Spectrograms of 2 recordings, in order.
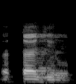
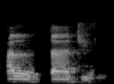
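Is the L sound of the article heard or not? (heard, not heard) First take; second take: not heard; heard. First: The article's L blends into a doubled T. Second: The article's L is clearly pronounced before T. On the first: The speaker calls it right. "dibaca at-tajiru" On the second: The speaker calls it wrong. "Kita tidak membaca al-tajiru. Itu berat"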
